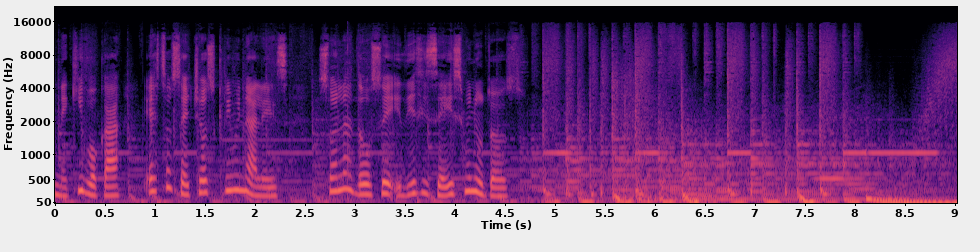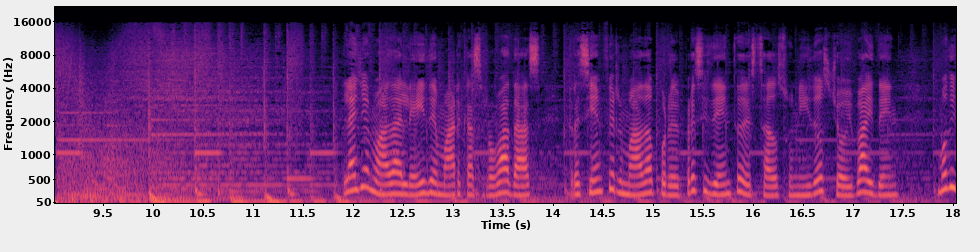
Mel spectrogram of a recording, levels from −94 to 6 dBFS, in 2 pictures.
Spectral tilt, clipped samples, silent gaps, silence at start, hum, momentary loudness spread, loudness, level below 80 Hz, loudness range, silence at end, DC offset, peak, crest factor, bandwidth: -4.5 dB/octave; under 0.1%; none; 0 s; none; 8 LU; -31 LUFS; -40 dBFS; 5 LU; 0 s; under 0.1%; -12 dBFS; 18 dB; 16 kHz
